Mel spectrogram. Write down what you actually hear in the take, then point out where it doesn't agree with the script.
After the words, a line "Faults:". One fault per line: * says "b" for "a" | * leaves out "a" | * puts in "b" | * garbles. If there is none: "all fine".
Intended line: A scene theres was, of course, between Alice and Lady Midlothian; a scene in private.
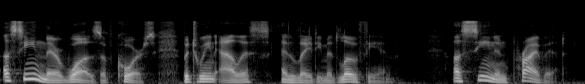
A scene there was, of course, between Alice and Lady Midlothian; a scene in private.
Faults:
* says "there" for "theres"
